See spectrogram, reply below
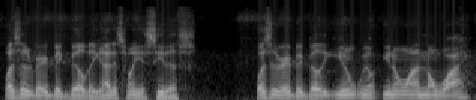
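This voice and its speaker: A middle-aged man preaching a sermon from a church stage, animated and constantly calling for an "amen" from the congregation. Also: mid-range voice, fast talker, smooth. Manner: animated, moves about the stage, call-and-response asking "amen". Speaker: pastor. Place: large church stage, indoors.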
